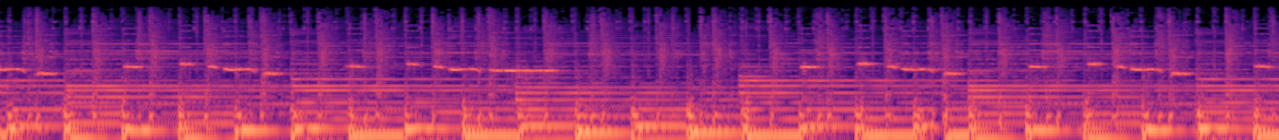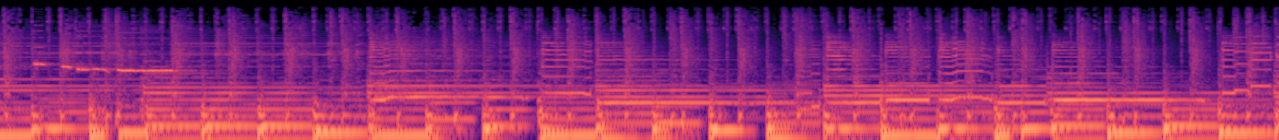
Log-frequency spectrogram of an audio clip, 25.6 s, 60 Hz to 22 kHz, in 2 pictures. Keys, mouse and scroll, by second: 1.9-2.4 scroll down 1, 3.2 scroll down 1, 4.5 space, 4.6 click, 4.7 space, 4.8 space, 5.8-6.1 scroll up 1, 6.1 click, 7.1-8.8 scroll down 1, 8.8 click, 10.1 ctrl+z, 14.1 click, 14.2 click, 14.3 right click, 17.2 click, 17.8-18.6 scroll up 1, 19.9 click, 21.8 right click, 23.0 click.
